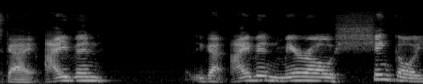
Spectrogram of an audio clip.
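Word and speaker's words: Miroshnichenko: You got Ivan Miro Shinko. You got to just pretend like you're sneezing. That's how you pronounce his name.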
